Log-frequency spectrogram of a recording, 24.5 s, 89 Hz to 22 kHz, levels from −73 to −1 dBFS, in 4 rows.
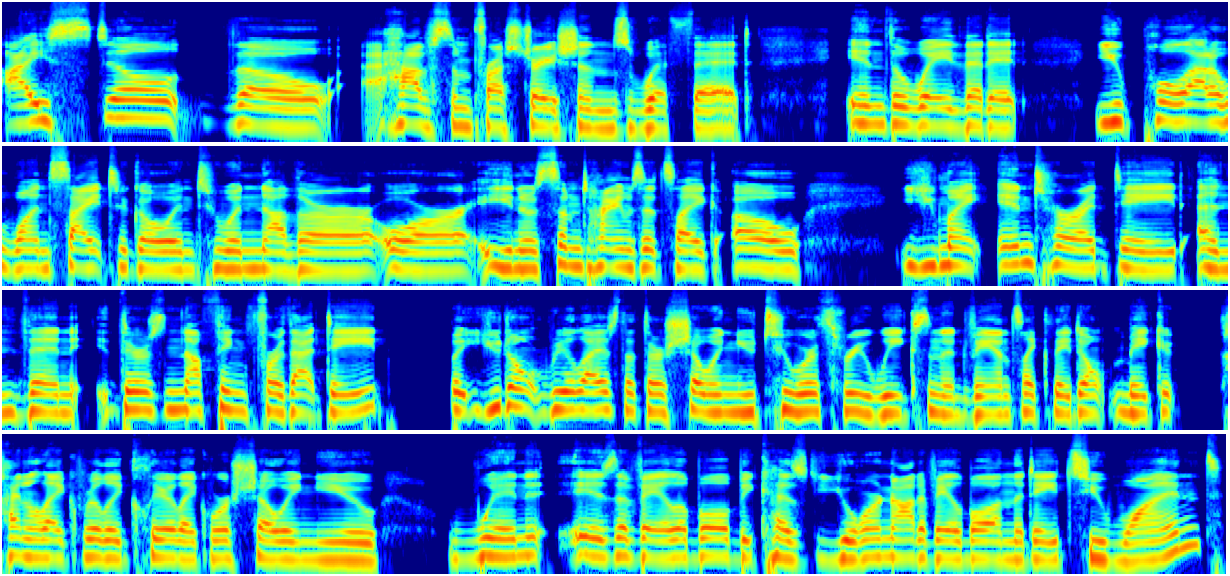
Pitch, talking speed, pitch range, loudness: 185 Hz, 205 wpm, 170-195 Hz, -21 LUFS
